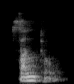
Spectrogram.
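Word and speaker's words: सन्तो: Of course, in Sanskrit, it's pronounced sun, santo, and which is very similar to the Spanish word, like you have Santa, Santa Barbara, right?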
